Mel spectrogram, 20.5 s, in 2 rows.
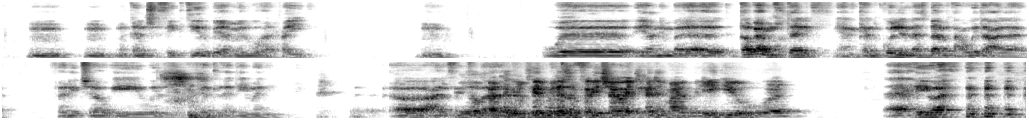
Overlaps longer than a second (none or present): present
